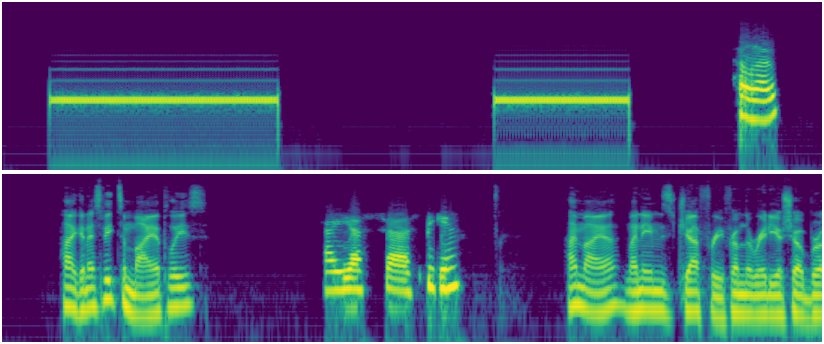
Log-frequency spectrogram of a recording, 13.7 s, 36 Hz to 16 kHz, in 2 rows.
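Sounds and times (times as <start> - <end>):
telephone dial tone: 0.4 - 2.3, 4.1 - 5.3
speech: 7.4 - 8.6, 9.5 - 10.8, 11.6 - 13.6.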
